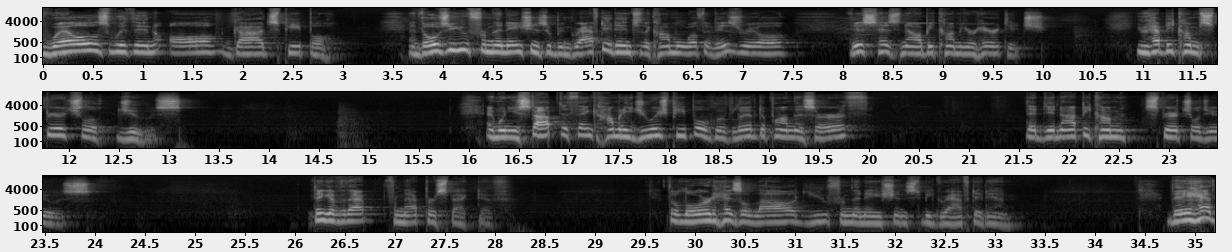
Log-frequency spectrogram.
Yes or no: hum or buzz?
yes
